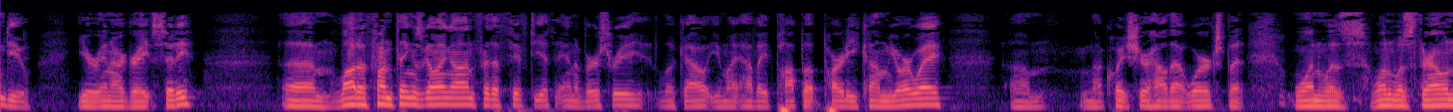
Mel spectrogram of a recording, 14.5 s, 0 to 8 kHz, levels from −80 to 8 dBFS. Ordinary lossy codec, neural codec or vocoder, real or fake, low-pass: MP3, 24 kbps; none; real; 7.2 kHz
